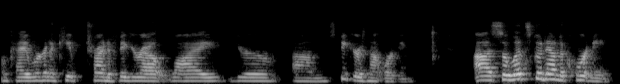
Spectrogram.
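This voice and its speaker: A woman's voice: low-pitched, normal speed, fairly bright tone, lo-fi sound. A woman instructor calling on students one by one during an online class. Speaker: course instructor. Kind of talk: online class roll call. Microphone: video call.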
